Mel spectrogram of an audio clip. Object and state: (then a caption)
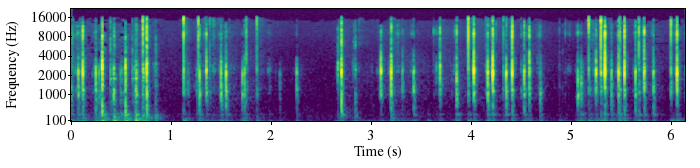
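Clear acrylic mechanical keyboard being typed on. Long nails and fingertips type on a transparent acrylic mechanical keyboard with clear plastic keycaps, lit blue. Quick, bright keystroke clicks come in bursts with short gaps, each one dry and clipped, over a faint low thump.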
